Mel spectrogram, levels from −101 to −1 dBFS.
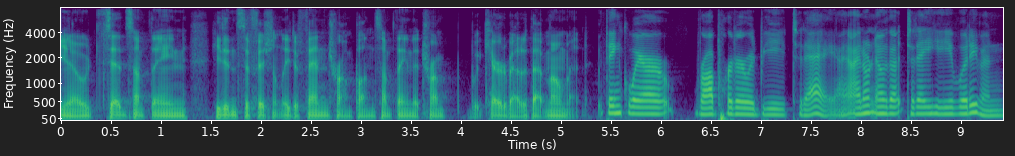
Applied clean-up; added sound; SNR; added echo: none; none; none; none.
